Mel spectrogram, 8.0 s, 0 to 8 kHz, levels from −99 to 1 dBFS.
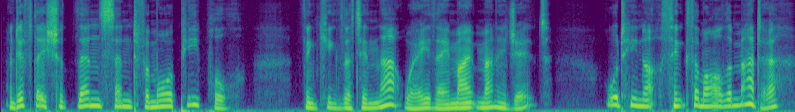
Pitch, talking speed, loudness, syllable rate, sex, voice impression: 145 Hz, 195 wpm, -19 LUFS, 4.7 syllables/s, male, very masculine, very adult-like, old, thick, slightly relaxed, slightly weak, slightly dark, very soft, muffled, slightly fluent, slightly raspy, cool, intellectual, slightly refreshing, sincere, very calm, very mature, friendly, reassuring, unique, slightly elegant, wild, slightly sweet, slightly lively, kind, slightly intense, slightly modest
